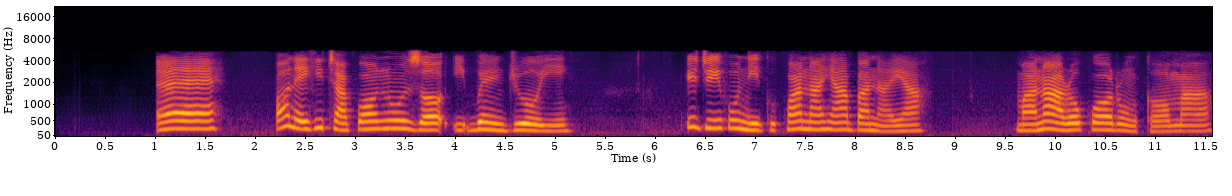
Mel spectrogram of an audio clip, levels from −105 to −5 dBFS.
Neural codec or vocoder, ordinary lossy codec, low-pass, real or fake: codec, 16 kHz, 1 kbps, X-Codec, WavLM features, trained on Multilingual LibriSpeech; none; 5.4 kHz; fake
